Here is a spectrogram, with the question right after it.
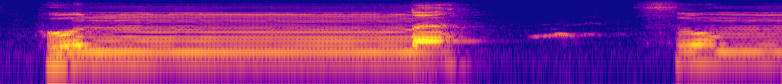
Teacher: মাশাআল্লাহ, গুন্নাটা আরেকটু বেশি হবে।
